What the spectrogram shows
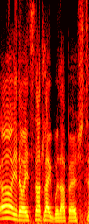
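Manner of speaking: normal talking voice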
